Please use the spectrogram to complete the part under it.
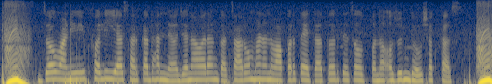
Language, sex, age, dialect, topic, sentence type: Marathi, female, 60-100, Southern Konkan, agriculture, statement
